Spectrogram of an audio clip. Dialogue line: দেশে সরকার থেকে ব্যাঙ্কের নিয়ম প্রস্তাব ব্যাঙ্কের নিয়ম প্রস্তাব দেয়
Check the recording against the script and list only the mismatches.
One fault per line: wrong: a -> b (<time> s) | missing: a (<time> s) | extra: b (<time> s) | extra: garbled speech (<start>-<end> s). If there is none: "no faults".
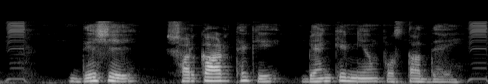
missing: ব্যাঙ্কের নিয়ম প্রস্তাব (4.2 s)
